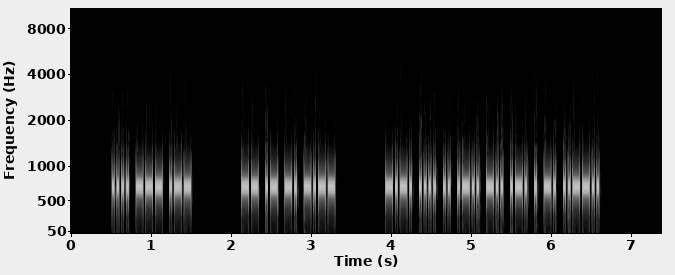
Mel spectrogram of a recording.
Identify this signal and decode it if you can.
Morse code, heard as a keyed tone, about 40 wpm, 700 Hz. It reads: HOW MANY CHILDREN?
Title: 3x Word-Spacing - Sentences from Top 300 Words - 40wpm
